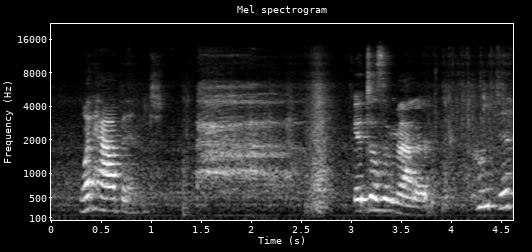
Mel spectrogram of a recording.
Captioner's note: sigh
